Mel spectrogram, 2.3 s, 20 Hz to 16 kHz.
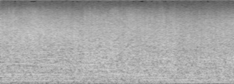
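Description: A pack of dirt-track Sportsman stock cars with big-block Mopar and small-block Chevrolet V8s running hard together, their engine notes overlapping in a steady drone.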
